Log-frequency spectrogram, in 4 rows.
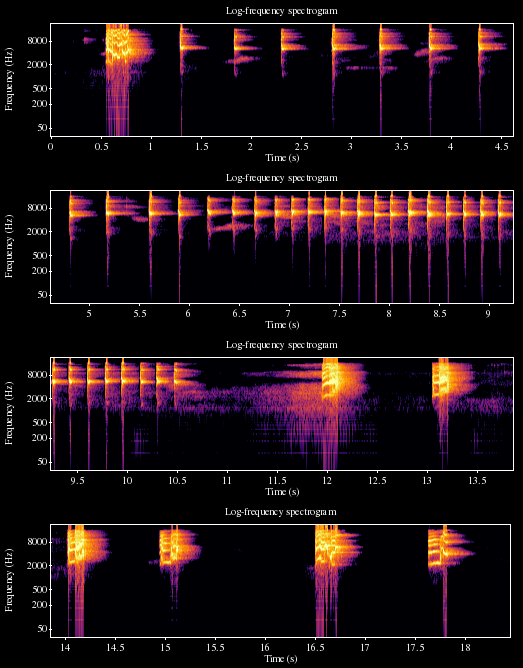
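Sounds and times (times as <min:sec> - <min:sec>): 
lovebird singing with high piercing chirps and rapid continuous trill: 0:00.5 - 0:10.9, 0:11.9 - 0:12.4, 0:13.0 - 0:15.4, 0:16.4 - 0:17.0, 0:17.6 - 0:18.2.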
